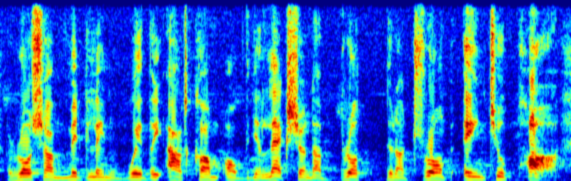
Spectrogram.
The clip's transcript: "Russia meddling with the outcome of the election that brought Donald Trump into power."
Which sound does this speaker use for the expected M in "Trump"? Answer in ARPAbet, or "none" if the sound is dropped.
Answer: M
